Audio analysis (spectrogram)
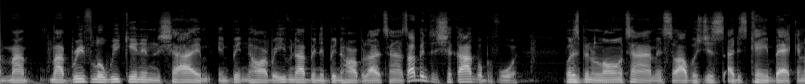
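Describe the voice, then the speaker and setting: Hosting a radio interview, this middle-aged man from Florida speaks in a lowish voice, captured in a dry recording. His talk is slangy and wandering, full of offhand asides and repeated "you know what I'm saying."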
